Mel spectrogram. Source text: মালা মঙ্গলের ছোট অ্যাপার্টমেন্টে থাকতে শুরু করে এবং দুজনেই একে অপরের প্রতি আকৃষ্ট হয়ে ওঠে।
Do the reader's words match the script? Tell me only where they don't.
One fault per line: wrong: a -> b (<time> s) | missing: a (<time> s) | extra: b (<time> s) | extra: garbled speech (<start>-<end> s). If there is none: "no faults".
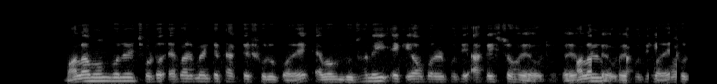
extra: garbled speech (5.6-6.9 s)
